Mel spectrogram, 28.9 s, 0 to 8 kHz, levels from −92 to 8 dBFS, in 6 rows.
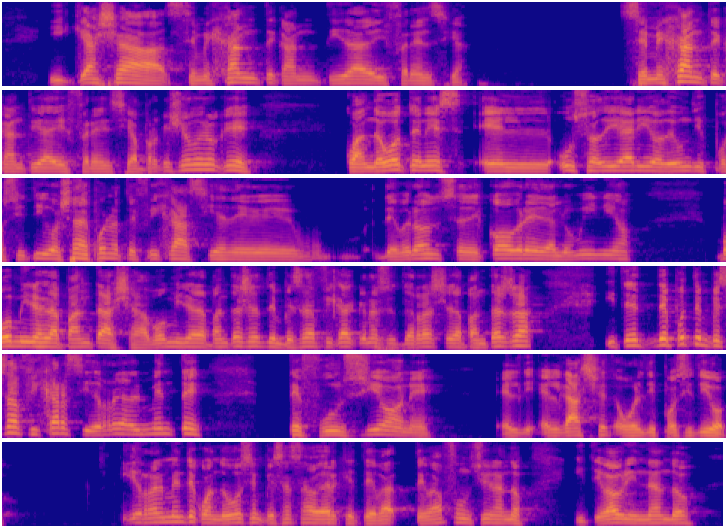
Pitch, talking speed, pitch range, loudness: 135 Hz, 190 wpm, 120-155 Hz, -26 LUFS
